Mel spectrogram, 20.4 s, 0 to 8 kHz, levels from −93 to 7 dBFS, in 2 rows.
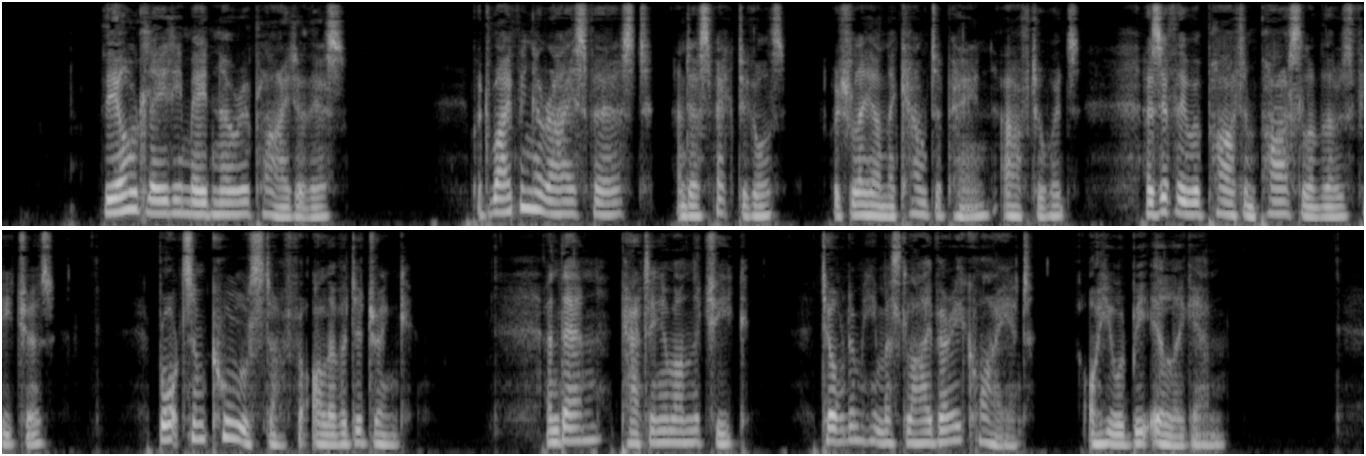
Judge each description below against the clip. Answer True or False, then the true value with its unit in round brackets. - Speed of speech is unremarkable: True (175 wpm)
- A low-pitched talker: False (155 Hz)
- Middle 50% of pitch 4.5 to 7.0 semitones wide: False (3.8 semitones)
